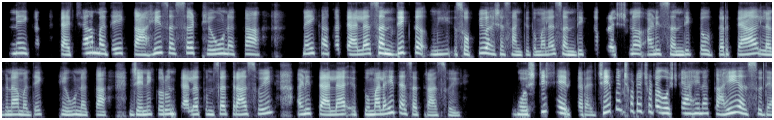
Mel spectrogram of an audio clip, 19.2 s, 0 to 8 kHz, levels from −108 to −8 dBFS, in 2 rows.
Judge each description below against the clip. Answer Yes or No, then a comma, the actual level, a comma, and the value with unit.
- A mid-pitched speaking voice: No, high, 215 Hz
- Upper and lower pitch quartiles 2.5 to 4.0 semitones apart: No, average, 4.6 semitones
